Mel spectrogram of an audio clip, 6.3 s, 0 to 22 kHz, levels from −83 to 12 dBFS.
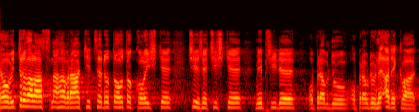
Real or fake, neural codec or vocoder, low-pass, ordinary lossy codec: real; none; 7.2 kHz; Opus, 64 kbps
